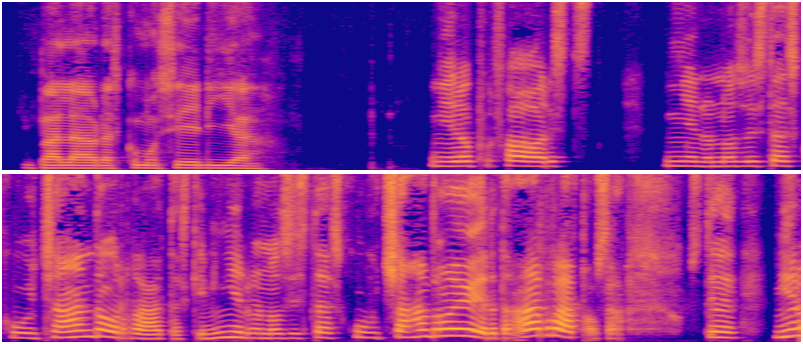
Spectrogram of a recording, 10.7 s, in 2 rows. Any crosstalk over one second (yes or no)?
no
